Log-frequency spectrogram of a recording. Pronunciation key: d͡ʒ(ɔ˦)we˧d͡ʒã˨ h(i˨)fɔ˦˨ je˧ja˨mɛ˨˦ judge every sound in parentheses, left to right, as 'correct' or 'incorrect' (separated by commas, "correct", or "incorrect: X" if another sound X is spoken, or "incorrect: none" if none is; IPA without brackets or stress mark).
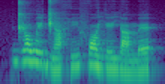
correct, incorrect: i˨˦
